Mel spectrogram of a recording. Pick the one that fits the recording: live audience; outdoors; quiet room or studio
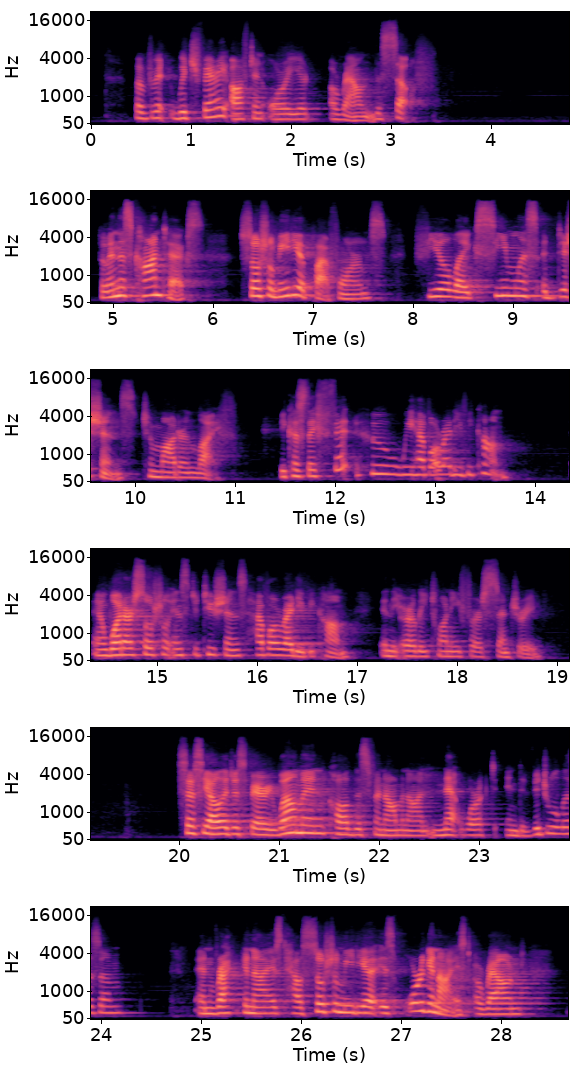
live audience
